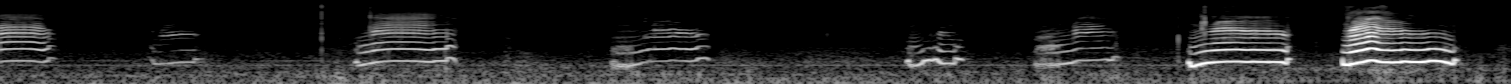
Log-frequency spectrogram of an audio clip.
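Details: Angry domestic cat indoors giving a long series of about ten meows of varying length and loudness, some short and chirpy, others long and wailing, with the last two loudest.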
